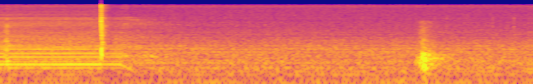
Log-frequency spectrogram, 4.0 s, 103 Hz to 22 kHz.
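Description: Small 12-volt DC cooling fans and a small DC motor, wired as the load of an IGBT, running with a steady whir. They have kept running because the IGBT is shorted and will not switch off from its gate. A sharp click comes just under a second in, then the whir winds down and stops, and a soft knock follows near the end.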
